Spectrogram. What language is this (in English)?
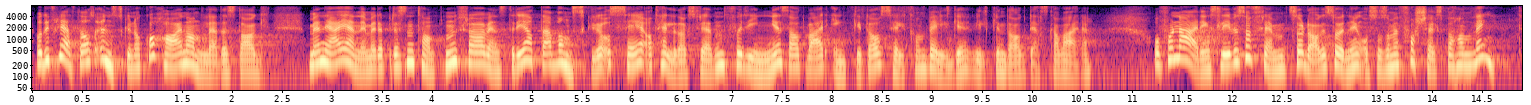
Norwegian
